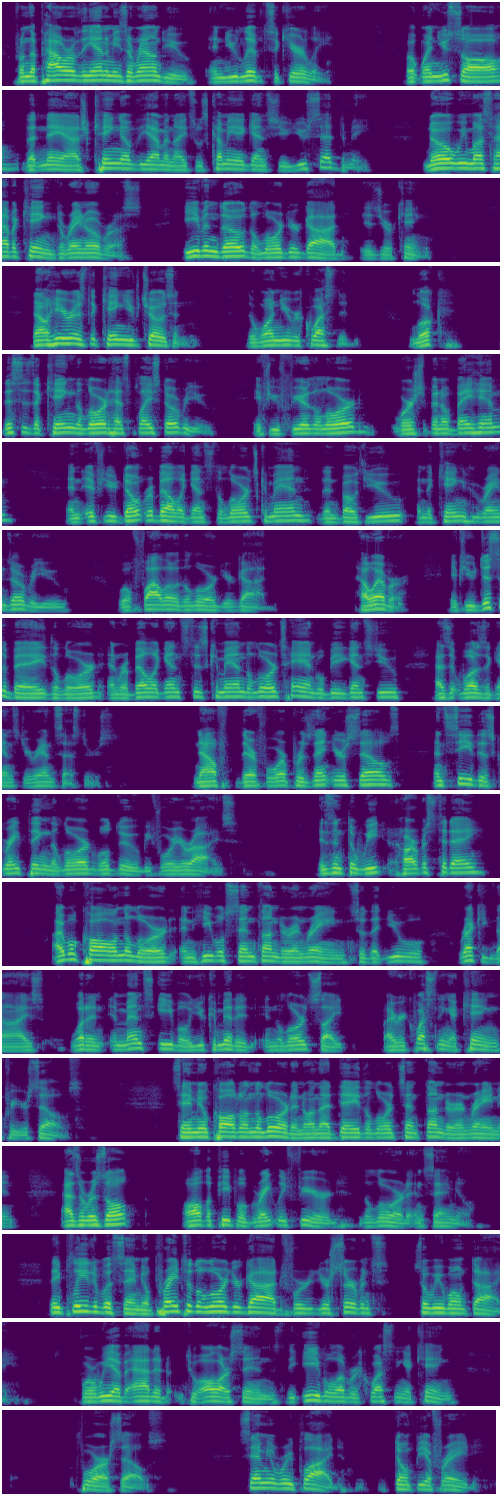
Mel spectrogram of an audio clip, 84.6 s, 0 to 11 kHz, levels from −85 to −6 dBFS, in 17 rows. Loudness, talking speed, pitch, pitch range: -25 LUFS, 175 wpm, 130 Hz, 115-140 Hz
